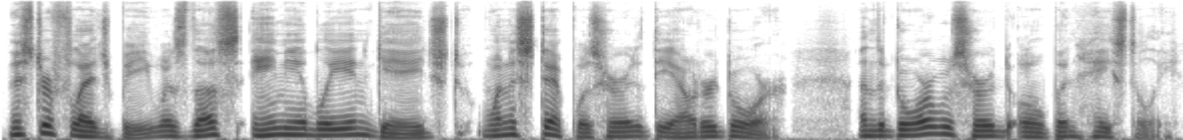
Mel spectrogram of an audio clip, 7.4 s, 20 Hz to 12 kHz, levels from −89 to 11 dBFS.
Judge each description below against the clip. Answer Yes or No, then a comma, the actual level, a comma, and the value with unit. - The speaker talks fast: No, average, 185 wpm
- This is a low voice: Yes, low, 120 Hz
